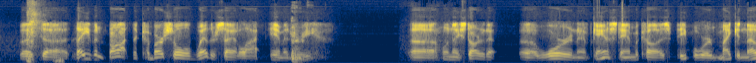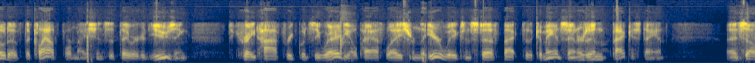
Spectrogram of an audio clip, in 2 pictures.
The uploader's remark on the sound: Your phone calls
